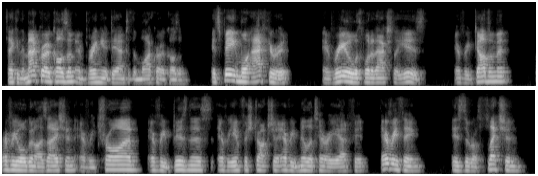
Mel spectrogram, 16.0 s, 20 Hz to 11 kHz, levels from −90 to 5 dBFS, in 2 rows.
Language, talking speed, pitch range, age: English, 140 wpm, 115-140 Hz, 20-39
